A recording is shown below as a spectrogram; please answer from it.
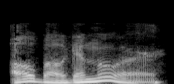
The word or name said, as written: oboe d'amour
